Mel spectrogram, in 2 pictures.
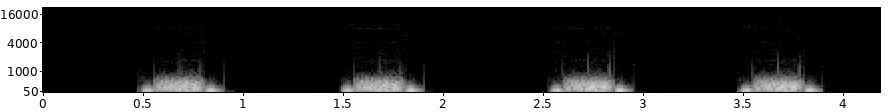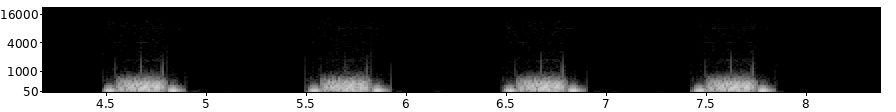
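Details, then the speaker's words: Significant aortic stenosis, played after aortic sclerosis for contrast: a regular rhythm at 60 beats a minute with a harsh, rough murmur filling each beat. "listen once again to a patient with aortic sclerosis and compare that to a patient with aortic stenosis first aortic sclerosis and now significant aortic stenosis"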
